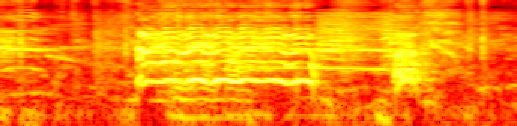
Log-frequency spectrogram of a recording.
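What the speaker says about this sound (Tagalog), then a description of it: "Daming aso dito." A dog lets out a drawn-out, whining howl up close, with yips and scattered barks from other dogs around it.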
